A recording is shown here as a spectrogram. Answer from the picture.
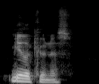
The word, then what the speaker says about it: Mila Kunis: Mila Kunis.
